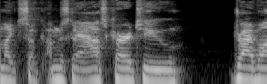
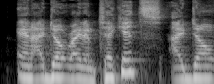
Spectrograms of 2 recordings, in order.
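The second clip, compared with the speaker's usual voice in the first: plain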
